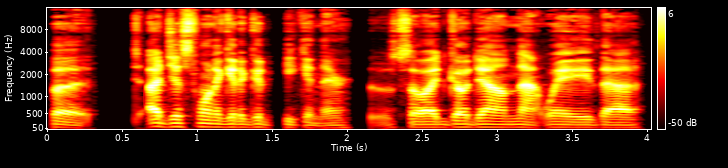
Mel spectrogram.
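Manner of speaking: normal talking voice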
